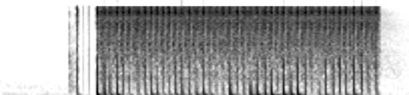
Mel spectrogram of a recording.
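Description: High-voltage generator module arcing across the gap between its two output wires: a short snap, then about a second and a half of loud, steady electric crackling that cuts off suddenly when the button is released.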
